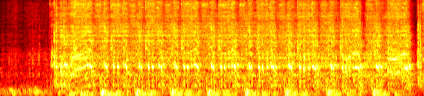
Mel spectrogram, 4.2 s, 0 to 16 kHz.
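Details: Buell Cyclone standing 5 years, choke on: starter whirs slowly with even chugs about three a second, fading out as battery runs down, never fires; cranks, no start, cause unconfirmed.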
